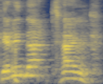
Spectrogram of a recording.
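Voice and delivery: laughing. Real, not acted. Joking on the office tour.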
